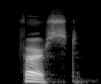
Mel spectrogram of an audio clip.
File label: "first", English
